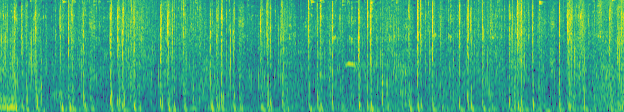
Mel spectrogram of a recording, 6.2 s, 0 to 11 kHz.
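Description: Horse hooves clip-clop steadily on the ground in the video game Ghost of Tsushima on PS5, a fast, even gallop rhythm that carries throughout, with a faint whinny-like tone mixed in.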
